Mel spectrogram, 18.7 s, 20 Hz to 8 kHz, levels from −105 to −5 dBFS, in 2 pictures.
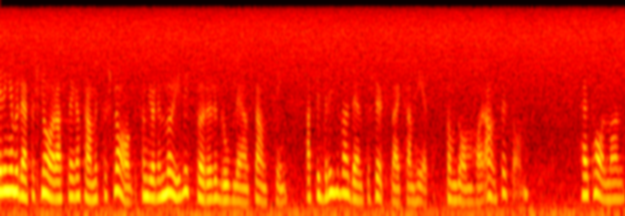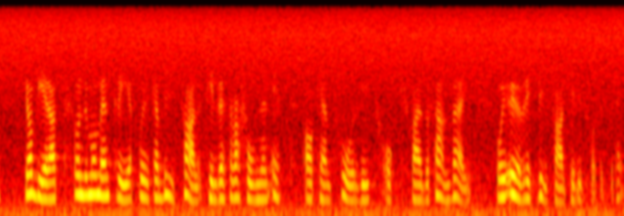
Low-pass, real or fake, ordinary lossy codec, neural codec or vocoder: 7.2 kHz; real; none; none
